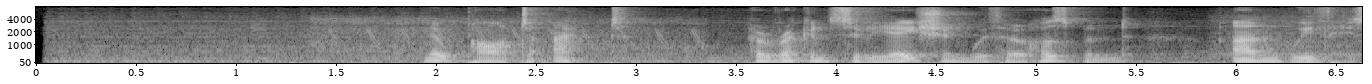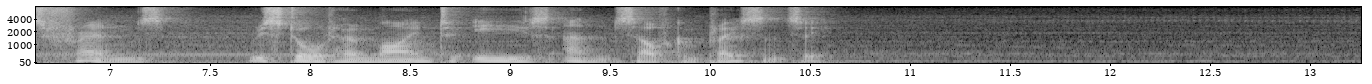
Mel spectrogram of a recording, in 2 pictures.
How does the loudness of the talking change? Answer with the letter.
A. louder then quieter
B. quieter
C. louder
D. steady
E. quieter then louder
D.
